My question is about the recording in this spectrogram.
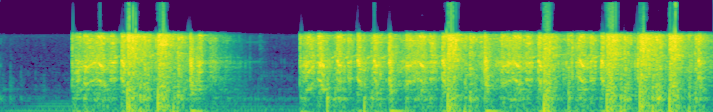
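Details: ATV engine just rebuilt, first start attempt, possibly not fully hooked up: two bursts of fast cranking with a rough rhythmic churn, never catches and runs; crank no-start, possibly flooded or timing off, not confirmed.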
